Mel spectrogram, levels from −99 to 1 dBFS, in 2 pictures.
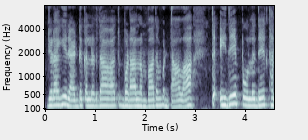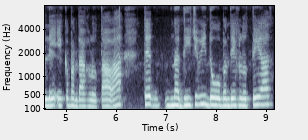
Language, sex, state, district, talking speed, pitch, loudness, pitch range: Punjabi, female, Punjab, Kapurthala, 190 wpm, 195 Hz, -13 LUFS, 185-205 Hz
